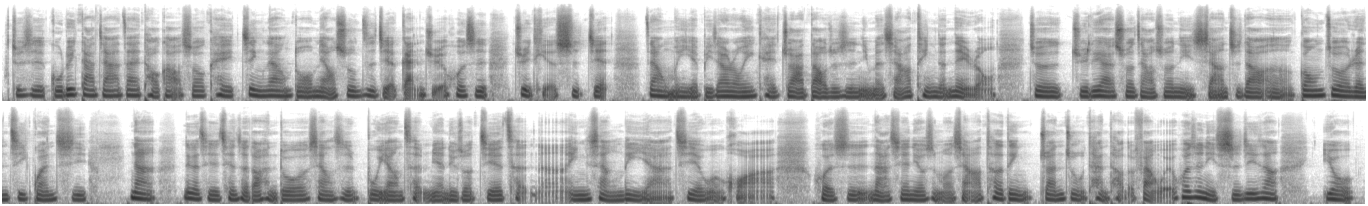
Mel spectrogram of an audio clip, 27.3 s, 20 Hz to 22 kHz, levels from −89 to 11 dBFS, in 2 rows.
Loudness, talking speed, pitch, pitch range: -20 LUFS, 295 characters per minute, 160 Hz, 150-180 Hz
